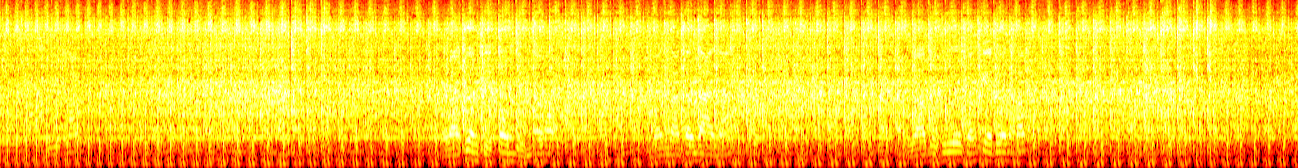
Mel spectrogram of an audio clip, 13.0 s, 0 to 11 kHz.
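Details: Yanmar TF115 11.5 hp single-cylinder diesel, freshly rebuilt (new liner, piston, rings, bearings) for hard starting, first start, not throttled up. Crisp even knocking at a steady slow beat, no misses; normal idle, governor not yet set.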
